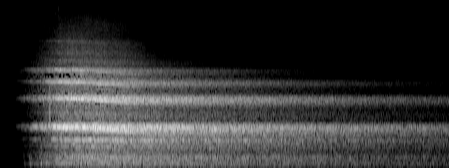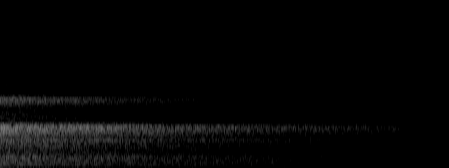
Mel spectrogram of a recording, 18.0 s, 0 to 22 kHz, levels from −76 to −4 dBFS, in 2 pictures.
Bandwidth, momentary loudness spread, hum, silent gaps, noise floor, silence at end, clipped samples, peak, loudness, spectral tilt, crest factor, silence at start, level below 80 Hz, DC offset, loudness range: 14 kHz; 27 LU; none; none; -82 dBFS; 9.3 s; under 0.1%; -4 dBFS; -18 LUFS; -2.5 dB/octave; 22 dB; 0.6 s; -62 dBFS; under 0.1%; 25 LU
